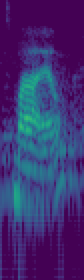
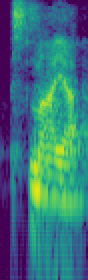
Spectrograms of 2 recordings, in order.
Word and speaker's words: Smayah: properly your name first i know a lot of people just call me whatever they want or they call me smile but my name is maya samaya okay perfect i gotcha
